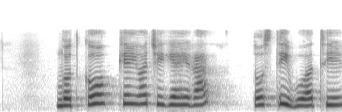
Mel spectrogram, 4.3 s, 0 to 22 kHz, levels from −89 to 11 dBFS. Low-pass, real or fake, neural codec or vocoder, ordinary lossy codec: 7.2 kHz; fake; codec, 16 kHz, 0.8 kbps, ZipCodec; none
